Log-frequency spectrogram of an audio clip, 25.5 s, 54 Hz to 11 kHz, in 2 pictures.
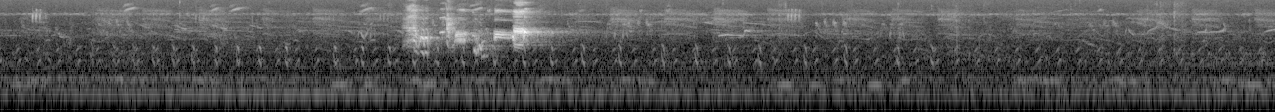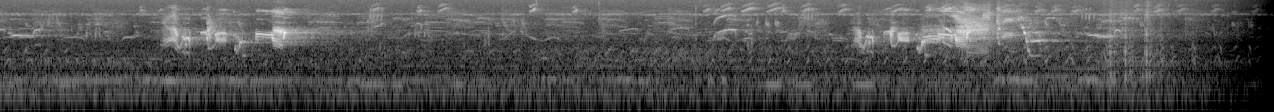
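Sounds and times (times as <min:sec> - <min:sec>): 
giant glossy starling calling: 0:01.6 - 0:24.8.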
